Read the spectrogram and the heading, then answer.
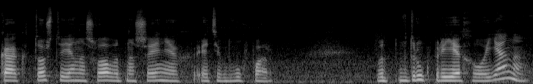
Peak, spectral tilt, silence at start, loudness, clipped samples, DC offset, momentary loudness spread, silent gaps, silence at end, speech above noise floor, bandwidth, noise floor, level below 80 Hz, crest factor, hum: -8 dBFS; -6.5 dB/octave; 0 s; -27 LUFS; under 0.1%; under 0.1%; 23 LU; none; 0 s; 21 dB; 14.5 kHz; -47 dBFS; -60 dBFS; 20 dB; none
